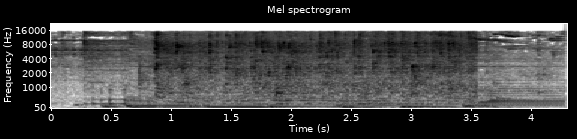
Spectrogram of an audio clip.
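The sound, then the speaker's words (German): Cold water gushes steadily from a tap into a filling bathtub to cool down a too-hot bath, a loud, continuous rush with low resonant tones underneath, running for several seconds before easing slightly at the end. “Auf jeden Fall müssen wir jetzt erst noch mal ein bisschen kaltes Wasser nachfließen lassen.”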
